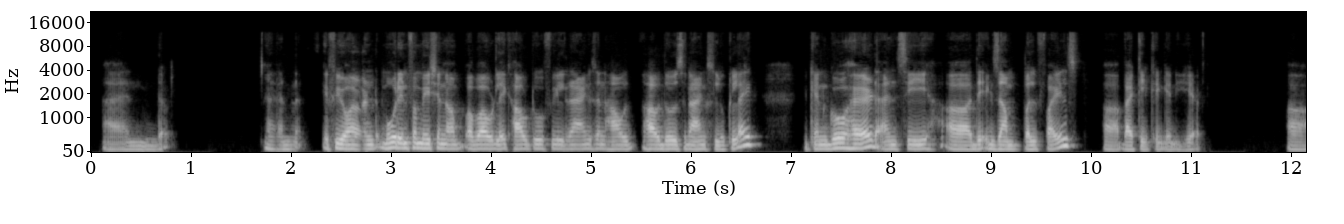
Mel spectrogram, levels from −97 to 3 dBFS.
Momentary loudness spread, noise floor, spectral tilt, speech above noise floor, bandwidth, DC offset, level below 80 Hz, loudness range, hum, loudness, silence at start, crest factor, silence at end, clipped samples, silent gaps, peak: 15 LU; -89 dBFS; -7.5 dB/octave; 66 dB; 12.5 kHz; under 0.1%; -64 dBFS; 4 LU; none; -24 LUFS; 0.15 s; 18 dB; 0 s; under 0.1%; none; -6 dBFS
